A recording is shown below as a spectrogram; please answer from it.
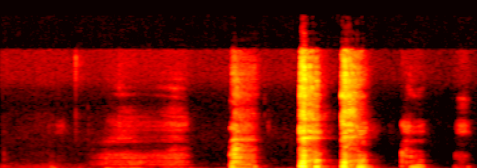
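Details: A breathy intake, then three to four harsh, forceful coughs and a softer fourth; painful morning cough.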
